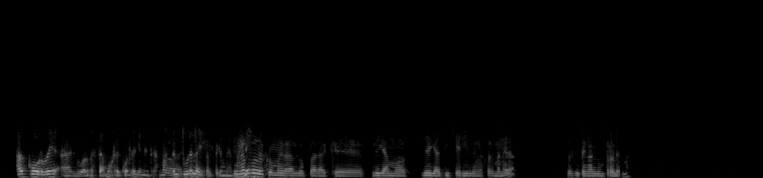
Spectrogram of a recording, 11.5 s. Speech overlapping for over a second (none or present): present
